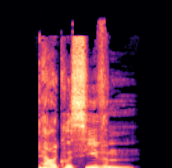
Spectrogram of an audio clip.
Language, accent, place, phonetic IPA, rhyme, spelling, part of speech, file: German, Germany, Berlin, [pɛʁkʊˈsiːvm̩], -iːvm̩, perkussivem, adjective, De-perkussivem.ogg
- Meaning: strong dative masculine/neuter singular of perkussiv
